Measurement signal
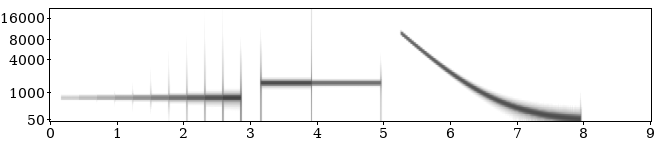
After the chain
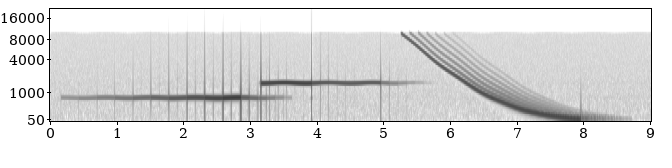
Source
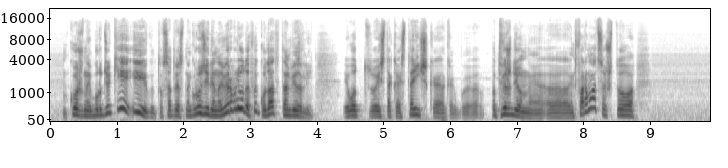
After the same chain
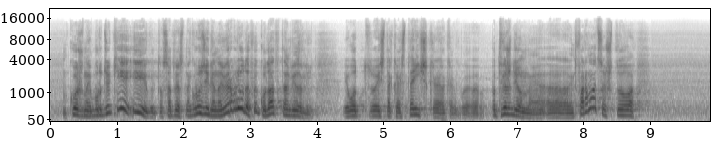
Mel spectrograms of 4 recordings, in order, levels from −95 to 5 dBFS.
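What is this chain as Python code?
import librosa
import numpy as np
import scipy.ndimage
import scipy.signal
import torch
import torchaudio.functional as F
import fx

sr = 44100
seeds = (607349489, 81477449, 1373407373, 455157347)

y = fx.bin_compress(x, sr, power=0.6)
y = fx.echo_feedback(y, sr, ms=128, feedback_pct=59, wet_db=-16.5)
y = fx.vibrato(y, sr, rate_hz=1.5, depth_cents=29.0)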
